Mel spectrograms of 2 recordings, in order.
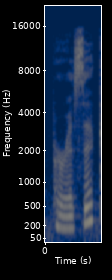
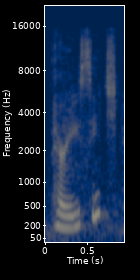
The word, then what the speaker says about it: Perisic: tonight are director Beth perisic and actually she told me T today her name is pronounced perich but she said if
